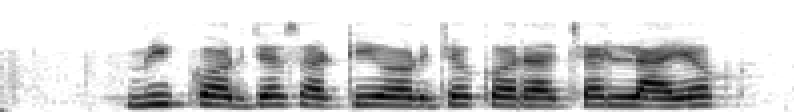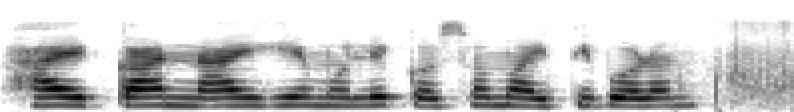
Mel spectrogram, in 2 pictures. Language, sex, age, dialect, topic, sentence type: Marathi, female, 18-24, Varhadi, banking, statement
